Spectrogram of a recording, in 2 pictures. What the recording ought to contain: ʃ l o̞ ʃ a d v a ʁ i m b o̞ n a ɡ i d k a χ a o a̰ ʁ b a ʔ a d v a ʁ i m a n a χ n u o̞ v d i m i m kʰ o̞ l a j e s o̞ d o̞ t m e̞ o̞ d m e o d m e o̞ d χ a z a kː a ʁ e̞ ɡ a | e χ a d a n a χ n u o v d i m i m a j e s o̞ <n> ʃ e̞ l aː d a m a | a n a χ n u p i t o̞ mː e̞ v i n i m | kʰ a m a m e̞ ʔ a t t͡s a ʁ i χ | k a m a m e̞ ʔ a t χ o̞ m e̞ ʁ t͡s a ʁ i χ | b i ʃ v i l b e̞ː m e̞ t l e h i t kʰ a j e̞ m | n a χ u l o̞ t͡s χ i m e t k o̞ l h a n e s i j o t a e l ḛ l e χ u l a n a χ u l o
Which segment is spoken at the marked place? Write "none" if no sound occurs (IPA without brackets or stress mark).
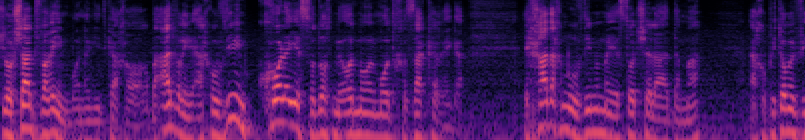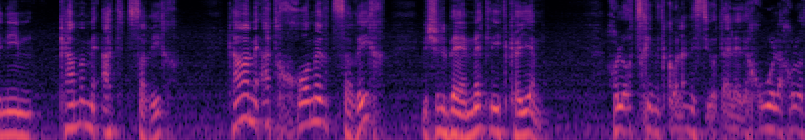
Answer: d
